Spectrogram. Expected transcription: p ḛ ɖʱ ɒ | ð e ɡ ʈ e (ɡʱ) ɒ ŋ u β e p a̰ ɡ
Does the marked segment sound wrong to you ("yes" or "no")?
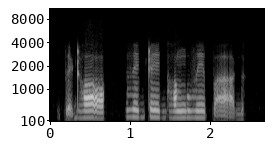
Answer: no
